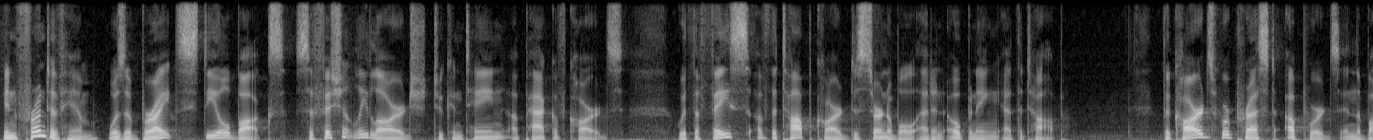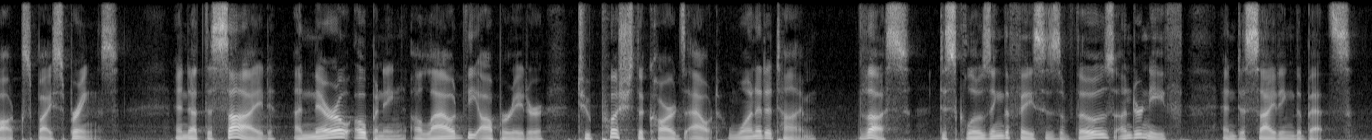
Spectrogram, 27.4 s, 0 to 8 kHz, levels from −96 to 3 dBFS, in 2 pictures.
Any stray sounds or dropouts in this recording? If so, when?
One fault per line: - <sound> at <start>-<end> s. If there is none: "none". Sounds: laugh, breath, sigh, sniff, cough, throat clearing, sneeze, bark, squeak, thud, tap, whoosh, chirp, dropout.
none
